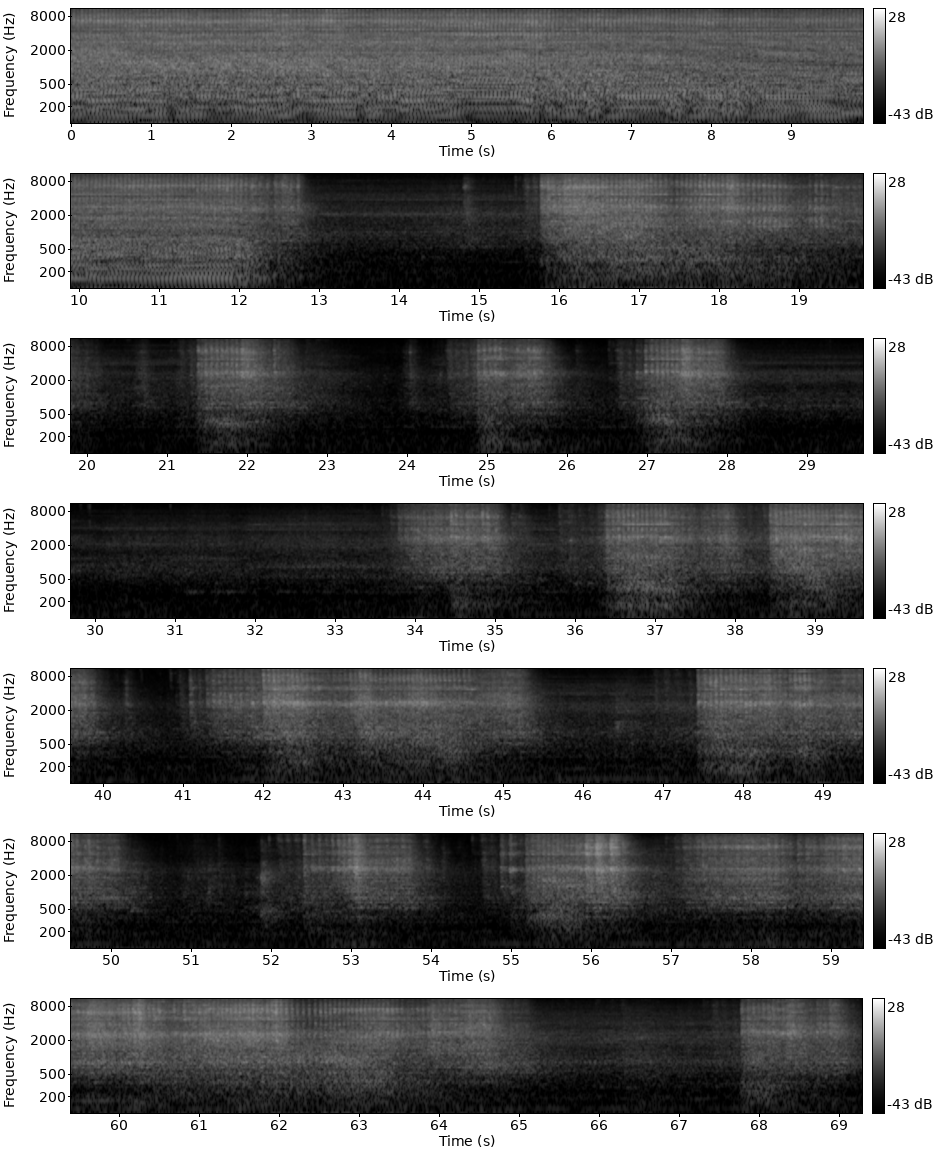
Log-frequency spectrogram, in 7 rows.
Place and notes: {"title": "Extraodinarily loud building site, Queen Victoria St, London, UK - Extraordinarily loud building site amplified by the narrow passage", "date": "2022-05-17 17:08:00", "description": "The narrow passageway between the site and the City of London School amplifies the drilling and demolition sounds to even higher levels.", "latitude": "51.51", "longitude": "-0.10", "altitude": "17", "timezone": "Europe/London"}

